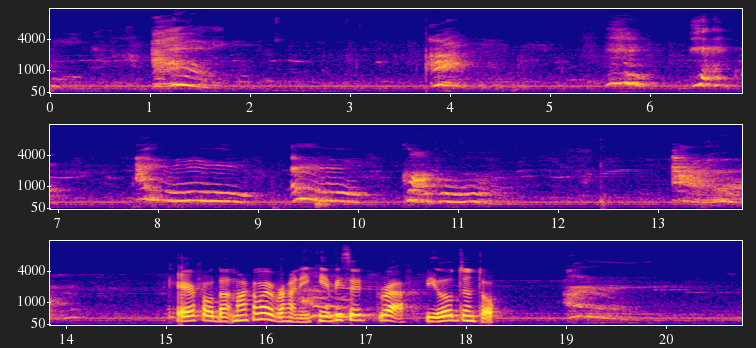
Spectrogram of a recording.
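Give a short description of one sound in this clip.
A little girl squeals and babbles excitedly close by.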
